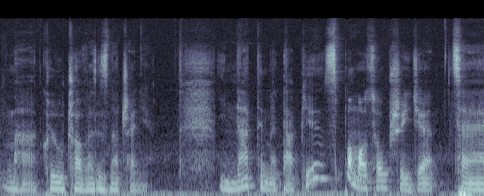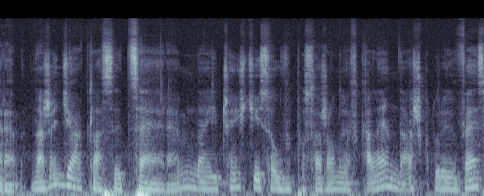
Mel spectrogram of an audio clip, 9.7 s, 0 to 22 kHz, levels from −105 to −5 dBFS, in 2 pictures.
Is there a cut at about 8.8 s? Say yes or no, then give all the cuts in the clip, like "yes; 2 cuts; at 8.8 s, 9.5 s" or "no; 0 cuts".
no; 2 cuts; at 2.1 s, 5.1 s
